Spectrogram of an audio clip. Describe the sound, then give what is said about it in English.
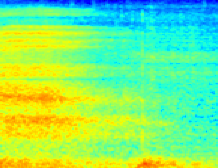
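A slow, breathy exhale during a guided deep-breathing exercise. It is steady and soft at first, fades gradually, then shows a brief fuller puff of breath near the end, with no talking. “Breathe in, hold it, and then let it all go.”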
